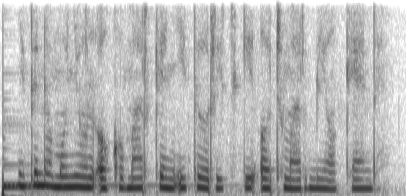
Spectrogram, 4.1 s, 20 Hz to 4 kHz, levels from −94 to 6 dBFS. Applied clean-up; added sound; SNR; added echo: none; Dishes, pots, and pans; 12 dB; none.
